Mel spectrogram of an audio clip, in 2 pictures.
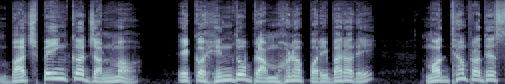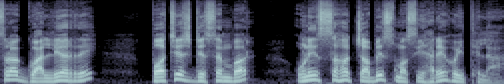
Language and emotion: Odia, neutral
